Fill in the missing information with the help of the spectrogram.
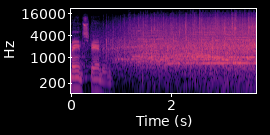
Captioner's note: applause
